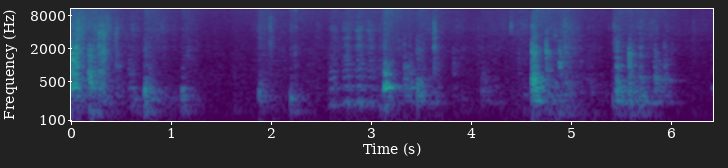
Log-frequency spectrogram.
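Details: Baby goats at play on a teeter-totter bleat repeatedly: rapid overlapping wavering cries, several kids calling in quick succession throughout, with brief thumps and shuffling between the calls.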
